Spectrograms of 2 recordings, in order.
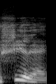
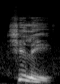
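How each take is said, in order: First: The name is said with Spanish sounds. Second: The name is said with American English sounds. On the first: This is how the country's own people say the name. "instead of Chile" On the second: This is how northerners say the name. "norteños pronounce it Chile"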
